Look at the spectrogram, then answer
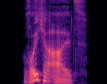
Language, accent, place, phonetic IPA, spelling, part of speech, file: German, Germany, Berlin, [ˈʁɔɪ̯çɐˌʔaːls], Räucheraals, noun, De-Räucheraals.ogg
- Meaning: genitive singular of Räucheraal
